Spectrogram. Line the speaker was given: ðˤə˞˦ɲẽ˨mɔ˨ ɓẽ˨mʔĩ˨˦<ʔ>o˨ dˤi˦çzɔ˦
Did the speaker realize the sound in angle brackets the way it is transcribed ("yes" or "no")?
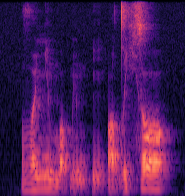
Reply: yes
